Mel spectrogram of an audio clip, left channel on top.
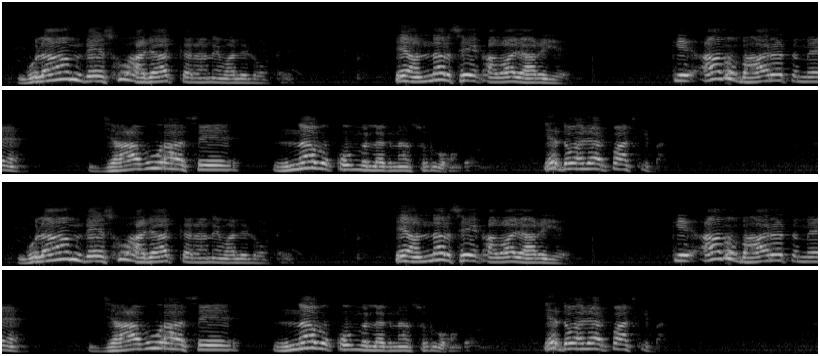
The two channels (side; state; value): both; identical; correlation 1.00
